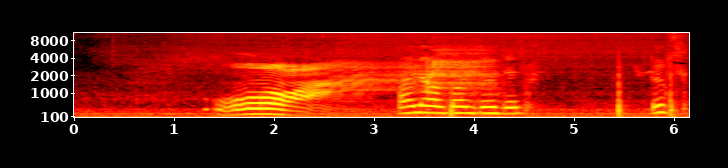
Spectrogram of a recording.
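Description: A person's wordless vocal exclamations: a drawn-out 'oooh' that rises and then falls in pitch about two seconds in, followed by a second held, wavering call. A small click comes near the end.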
